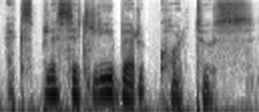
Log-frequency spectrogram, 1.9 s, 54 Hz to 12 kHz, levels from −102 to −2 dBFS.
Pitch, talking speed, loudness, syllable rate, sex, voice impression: 120 Hz, 90 wpm, -16 LUFS, 4.3 syllables/s, female, feminine, slightly gender-neutral, adult-like, middle-aged, thin, slightly relaxed, slightly weak, slightly dark, soft, slightly muffled, fluent, cool, very intellectual, refreshing, sincere, very calm, friendly, reassuring, slightly unique, elegant, sweet, slightly lively, very kind, modest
